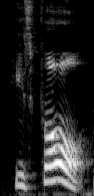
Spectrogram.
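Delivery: high thrilled exclamation; excited. Real, not acted. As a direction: burst out delighted. Excited at full generator.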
